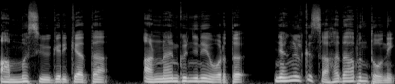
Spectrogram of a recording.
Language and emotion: Malayalam, sad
